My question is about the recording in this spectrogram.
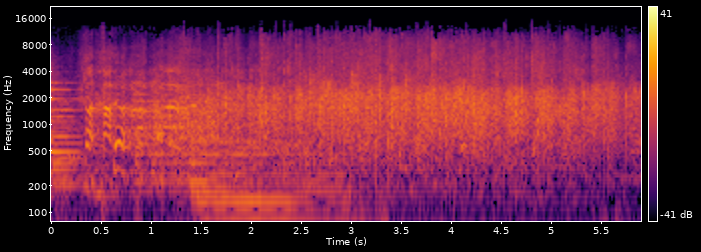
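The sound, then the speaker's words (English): A studio audience bursts into loud, sustained applause, a dense steady clatter of clapping lasting several seconds, with some brief tonal cheering or laughter mixed in at the start. “I didn't tell you, teams, that I should be awarding marks according to the strength and volume of the audience applause.”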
